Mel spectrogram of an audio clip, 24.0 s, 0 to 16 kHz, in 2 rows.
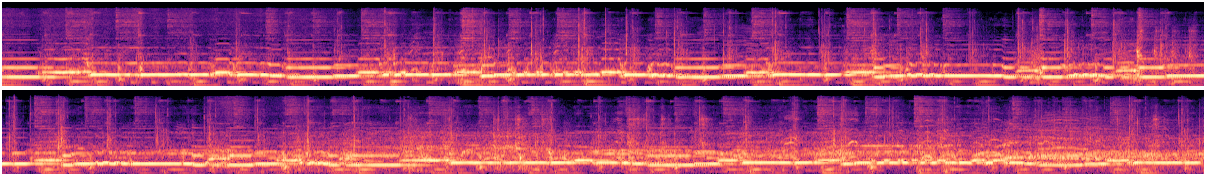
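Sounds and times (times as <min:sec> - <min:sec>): traditional melody: 0:00.0 - 0:24.0
low drum beats: 0:10.0 - 0:24.0.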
